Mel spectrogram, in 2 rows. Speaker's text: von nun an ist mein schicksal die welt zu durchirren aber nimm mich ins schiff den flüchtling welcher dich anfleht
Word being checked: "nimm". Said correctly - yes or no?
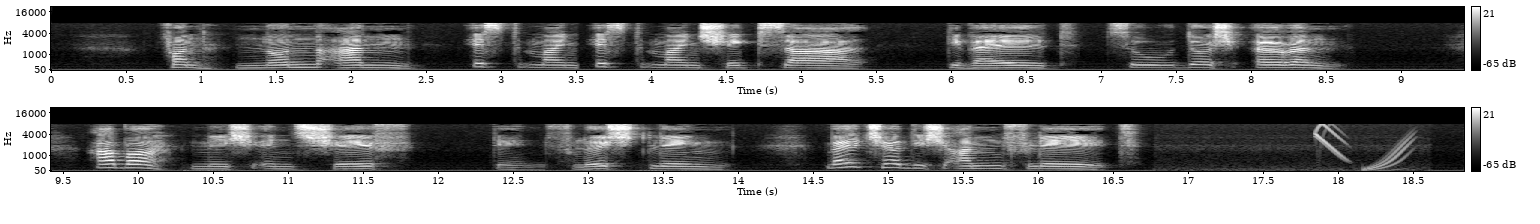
no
